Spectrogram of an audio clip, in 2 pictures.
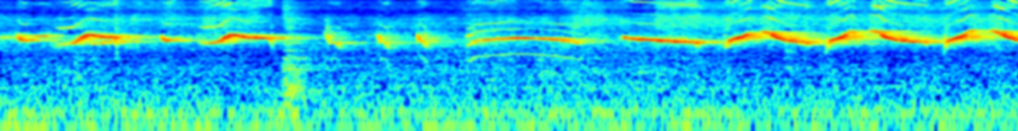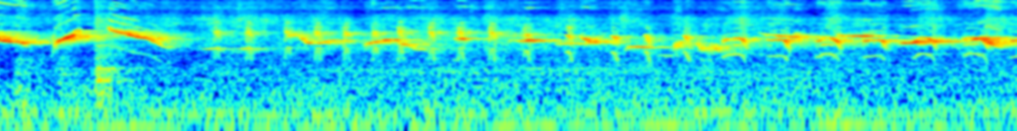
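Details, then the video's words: Spot-throated babbler from the La Ba river area near Da Lat, singing solo in a style unlike birds of other regions: clear whistled notes, rising and falling arcs, then a fast run of short repeated chirps. "Tiểu mi La Bá hót solo/ Spot-throated Babbler the best solo La Ba river"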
